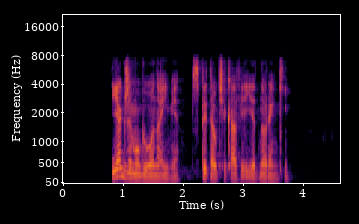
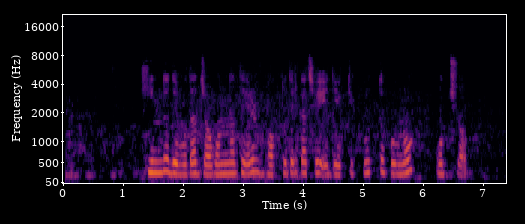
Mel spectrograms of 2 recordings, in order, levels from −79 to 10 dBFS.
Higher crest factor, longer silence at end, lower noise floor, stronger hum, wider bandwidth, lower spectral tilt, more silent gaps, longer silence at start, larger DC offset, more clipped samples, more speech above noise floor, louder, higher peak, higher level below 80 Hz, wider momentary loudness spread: about the same, 22 dB vs 18 dB; first, 0.9 s vs 0.65 s; first, -86 dBFS vs -65 dBFS; neither; about the same, 8.2 kHz vs 8 kHz; second, -3 dB/octave vs -5 dB/octave; neither; first, 0.8 s vs 0.05 s; neither; neither; first, 64 dB vs 35 dB; first, -21 LUFS vs -31 LUFS; first, -2 dBFS vs -14 dBFS; first, -62 dBFS vs -74 dBFS; second, 9 LU vs 12 LU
